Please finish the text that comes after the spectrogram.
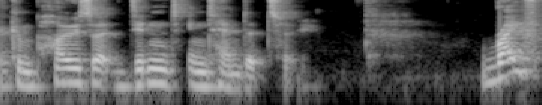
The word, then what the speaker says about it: Ralph: didn't intend it to rafe vaughn williams note the funky pronunciation of ralph ralph warren williams rayford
